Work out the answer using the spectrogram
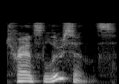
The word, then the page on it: translucence: British English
